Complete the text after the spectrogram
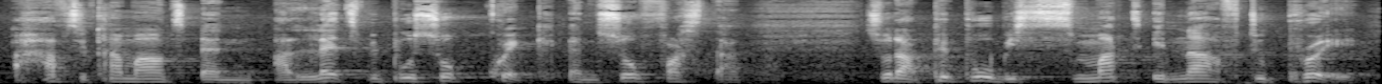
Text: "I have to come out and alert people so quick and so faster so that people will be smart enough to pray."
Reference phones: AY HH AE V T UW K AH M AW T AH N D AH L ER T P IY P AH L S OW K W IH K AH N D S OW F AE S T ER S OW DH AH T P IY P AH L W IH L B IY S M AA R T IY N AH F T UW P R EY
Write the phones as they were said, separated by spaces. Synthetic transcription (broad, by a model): AY HH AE F T UW K AH M AW T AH N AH L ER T P IY P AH L S OW K W IH K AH N S OW F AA S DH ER S OW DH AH T P IY P AH L W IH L B IY S M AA T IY N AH F T UW P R EY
